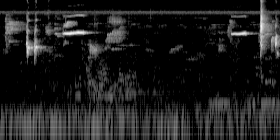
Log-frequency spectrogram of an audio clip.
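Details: Oriental magpie-robin song used as a lure to get another bird singing, with scattered high chirps and a steady, sustained high whistle, quiet gaps, then a sharp chip and short slurred notes.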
